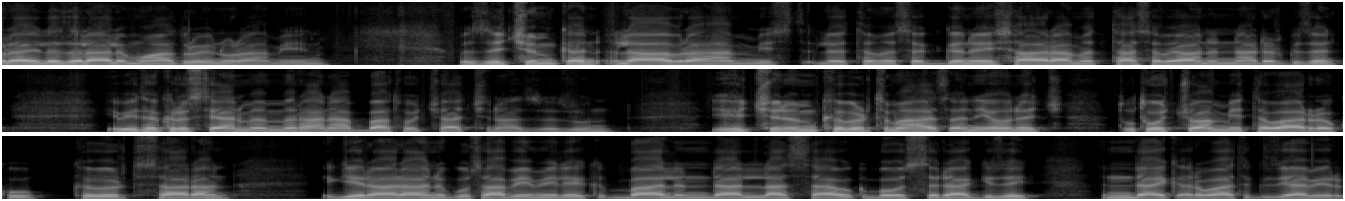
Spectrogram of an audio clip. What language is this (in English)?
Amharic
